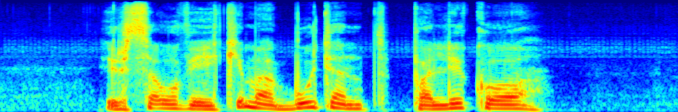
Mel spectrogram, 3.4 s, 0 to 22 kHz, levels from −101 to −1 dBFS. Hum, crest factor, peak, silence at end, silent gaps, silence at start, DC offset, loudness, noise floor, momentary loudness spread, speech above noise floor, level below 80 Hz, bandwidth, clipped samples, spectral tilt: none; 16 dB; -2 dBFS; 0.7 s; none; 0.55 s; under 0.1%; -18 LUFS; -60 dBFS; 6 LU; 43 dB; -58 dBFS; over 20 kHz; under 0.1%; -5.5 dB/octave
